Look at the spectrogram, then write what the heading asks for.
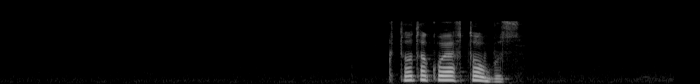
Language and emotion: Russian, neutral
